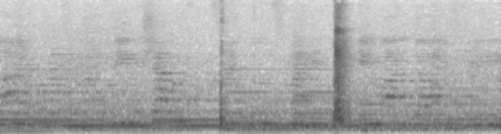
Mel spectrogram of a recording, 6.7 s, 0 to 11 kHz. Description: coughing, once at about 7 seconds, then again at about 32 seconds.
